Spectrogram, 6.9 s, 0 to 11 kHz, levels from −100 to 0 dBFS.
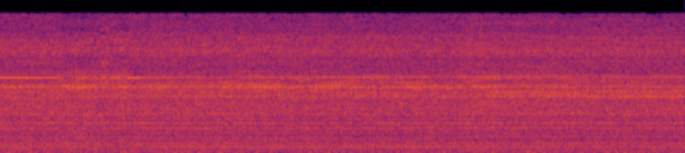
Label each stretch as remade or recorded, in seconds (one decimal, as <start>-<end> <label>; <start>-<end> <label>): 0.0-0.6 recorded; 0.6-1.3 remade; 1.3-6.9 recorded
